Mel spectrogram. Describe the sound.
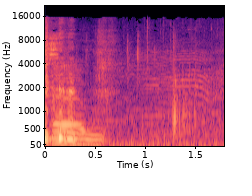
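A single wavering, nasal bleat from a goat during a tabletop role-playing game scene, loud and brief at the start, then only faint low background noise follows.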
